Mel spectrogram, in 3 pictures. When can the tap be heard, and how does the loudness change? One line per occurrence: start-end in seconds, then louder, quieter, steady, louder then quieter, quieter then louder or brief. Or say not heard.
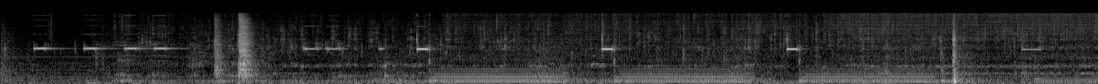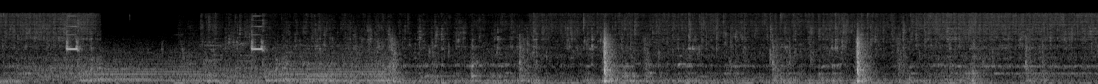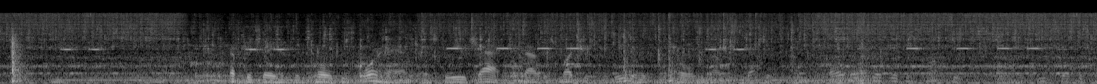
0.0-32.8 louder.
